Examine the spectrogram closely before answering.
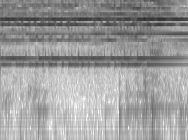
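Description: A telephone rings steadily with a bright, sustained electronic tone, clear, with no talking over it, as an incoming call arrives at night in a dark forest where a tent is pitched.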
